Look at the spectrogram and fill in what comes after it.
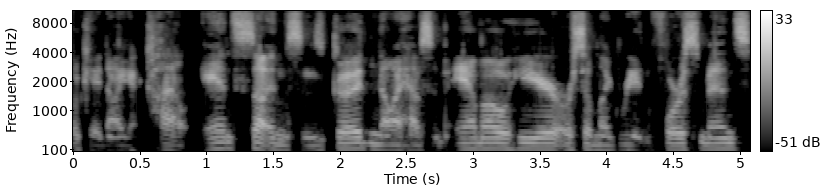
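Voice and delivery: ordinary talk, nothing marked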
